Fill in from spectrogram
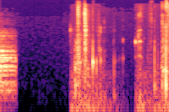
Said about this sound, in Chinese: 你吃相可不可以好一点？你是饿了几天呢你？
